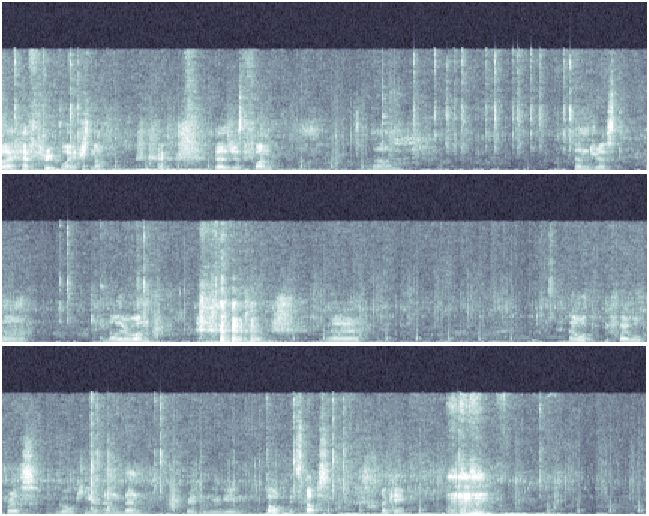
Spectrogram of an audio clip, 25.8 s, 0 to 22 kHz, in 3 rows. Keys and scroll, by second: 9.7 Escape, 18.5 Escape.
